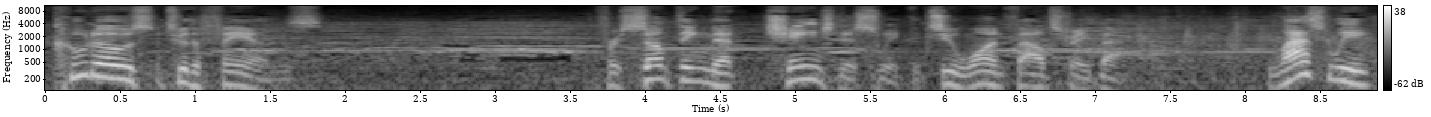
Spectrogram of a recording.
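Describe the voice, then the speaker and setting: A man's voice: fairly high pitch, very animated, slow pace, long pauses, music in the background, a crowd in the background, poor audio. An American man working as a radio play-by-play announcer, calling a live game with conversational, folksy asides and emphatic delivery. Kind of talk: live sports commentary with chatty asides. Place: stadium radio booth.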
